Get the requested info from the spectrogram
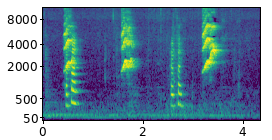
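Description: Guinea pig giving two short, high-pitched squeaks, one about a third of the way in and one near the end.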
